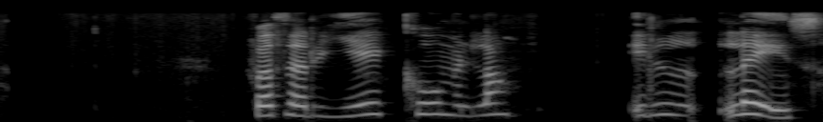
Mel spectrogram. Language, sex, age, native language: Icelandic, female, 15, Filipino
